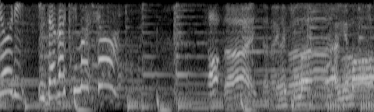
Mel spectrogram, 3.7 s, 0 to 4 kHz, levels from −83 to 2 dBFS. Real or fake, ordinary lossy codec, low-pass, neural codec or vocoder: fake; none; 3.6 kHz; vocoder, 44.1 kHz, 128 mel bands every 256 samples, BigVGAN v2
